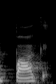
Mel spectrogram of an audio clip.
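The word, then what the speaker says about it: Palk: है उसको कहते हैं पार्क स्ट्रीट पार्क का स्पेलिंग पी एल के होता है तो वह बच्चे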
